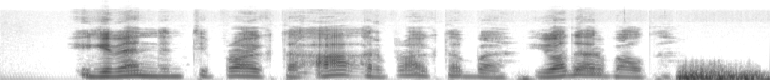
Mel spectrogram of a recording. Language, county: Lithuanian, Panevėžys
